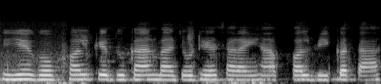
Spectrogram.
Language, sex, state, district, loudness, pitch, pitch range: Bhojpuri, female, Uttar Pradesh, Varanasi, -15 LUFS, 215 Hz, 210-220 Hz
